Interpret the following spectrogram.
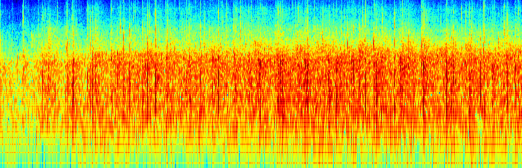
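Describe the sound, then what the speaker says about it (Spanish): A concert audience applauds after a performance by the Orquesta CyL and the Coral Ágora, a dense and steady burst of clapping that stays loud throughout with no voices over it. "Pues hemos escuchado los aplausos"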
